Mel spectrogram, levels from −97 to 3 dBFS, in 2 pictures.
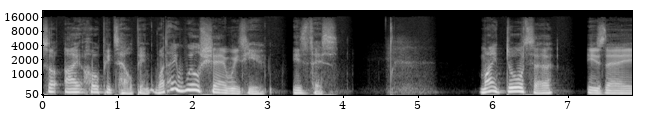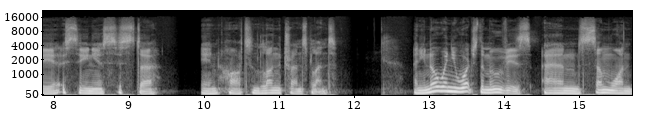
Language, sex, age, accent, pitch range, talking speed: English, male, 40-59, British, 110-145 Hz, 130 wpm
